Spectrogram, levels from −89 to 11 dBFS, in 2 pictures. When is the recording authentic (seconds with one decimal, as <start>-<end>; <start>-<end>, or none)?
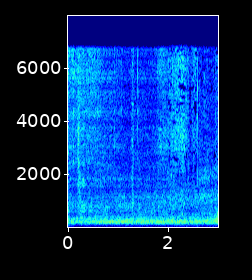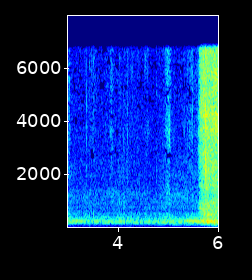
2.0-5.6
